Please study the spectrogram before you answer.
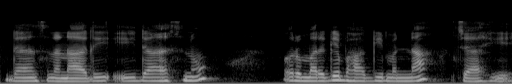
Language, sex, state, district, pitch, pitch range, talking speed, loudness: Sadri, female, Chhattisgarh, Jashpur, 165 Hz, 155-180 Hz, 130 wpm, -29 LUFS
